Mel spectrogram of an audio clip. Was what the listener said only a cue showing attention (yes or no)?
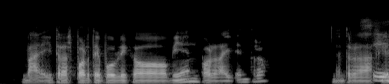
no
